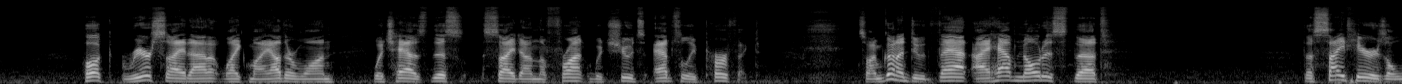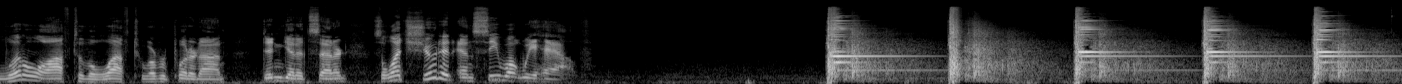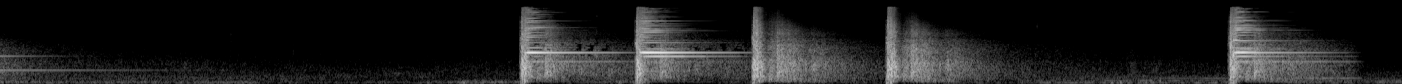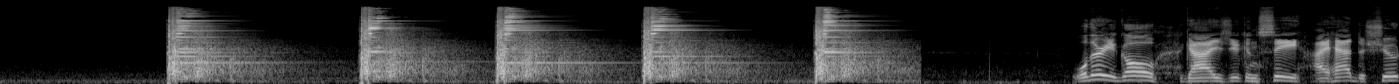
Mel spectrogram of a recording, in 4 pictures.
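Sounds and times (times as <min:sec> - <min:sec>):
steel target ringing: 0:22.3 - 0:23.7, 0:24.7 - 0:29.5, 0:33.2 - 0:35.8, 0:40.3 - 0:41.7, 0:43.8 - 0:51.3
pistol shots: 0:22.3 - 0:28.7, 0:33.2 - 0:38.0, 0:40.3 - 0:41.6, 0:43.7 - 0:51.3.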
